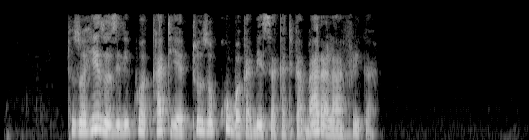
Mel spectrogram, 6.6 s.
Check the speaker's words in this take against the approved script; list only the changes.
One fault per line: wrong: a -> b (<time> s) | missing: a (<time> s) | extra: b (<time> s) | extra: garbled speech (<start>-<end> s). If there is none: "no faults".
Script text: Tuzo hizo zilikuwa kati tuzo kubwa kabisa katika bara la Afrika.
extra: ya (2.2 s)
